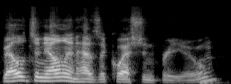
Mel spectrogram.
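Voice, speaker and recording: A man's voice: mid-range voice, very animated, moderate pace, fairly bright tone. A man co-hosting a casual chat show, reading out listener comments with playful banter.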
